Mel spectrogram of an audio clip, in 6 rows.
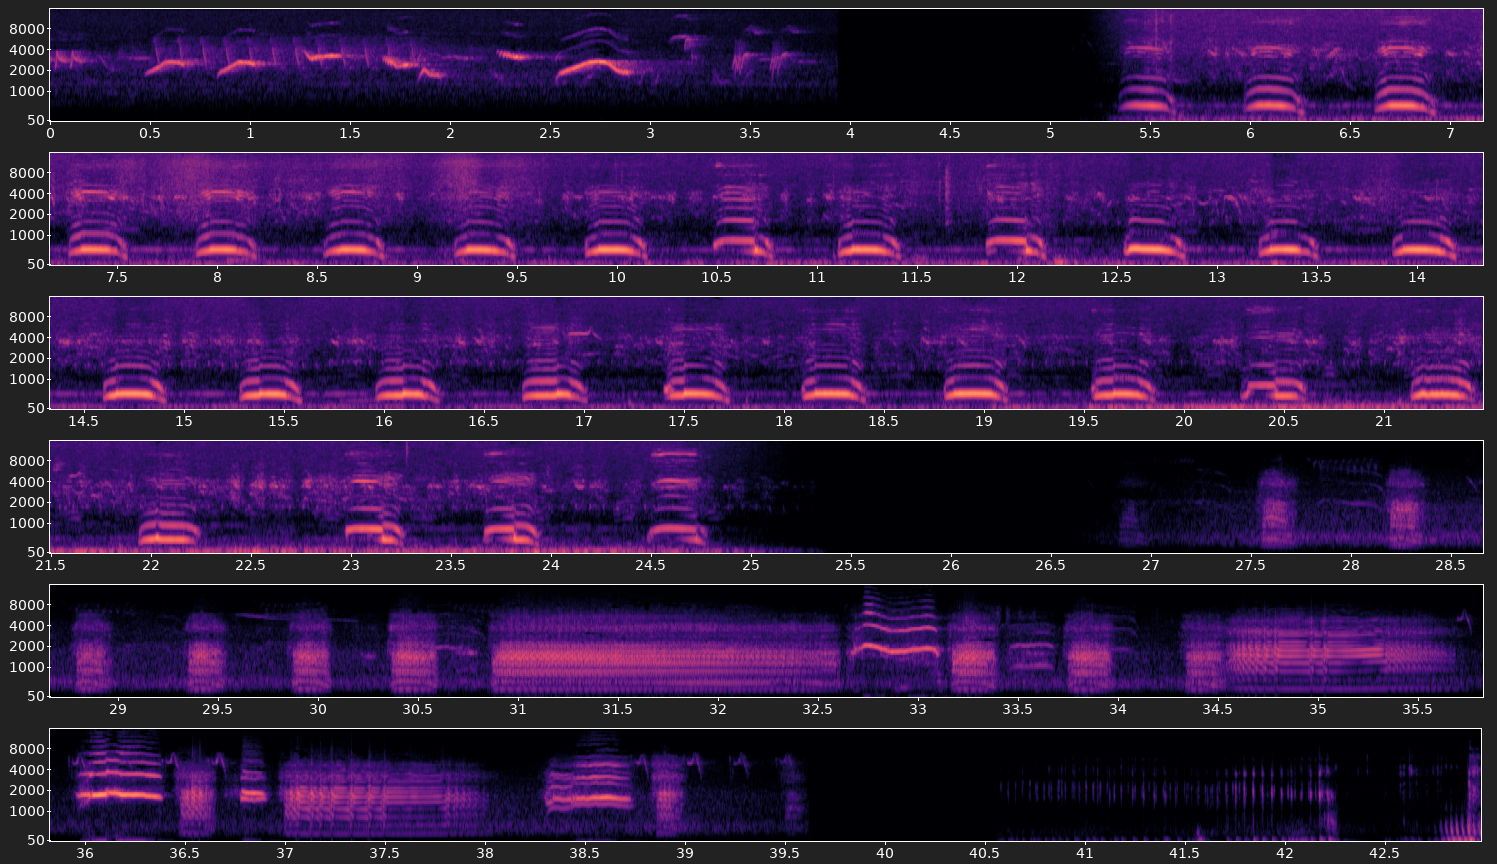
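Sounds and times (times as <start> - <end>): higher-pitched hooting caller: 5.4 - 24.9
wild dog hooting calls: 5.4 - 24.9
low rumble: 5.4 - 25.2.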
